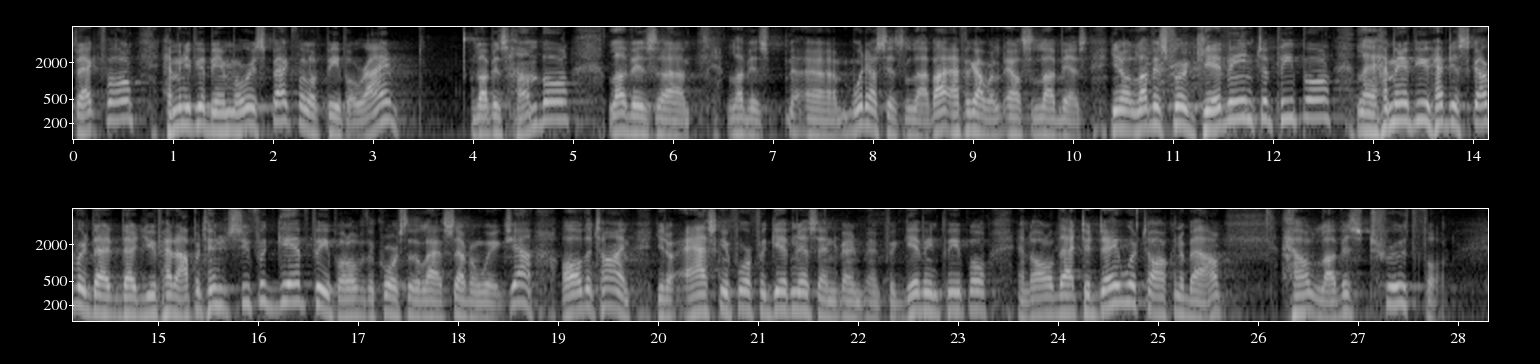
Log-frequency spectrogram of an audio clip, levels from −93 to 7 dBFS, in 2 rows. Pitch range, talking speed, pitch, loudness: 125-185 Hz, 185 wpm, 150 Hz, -30 LUFS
